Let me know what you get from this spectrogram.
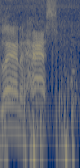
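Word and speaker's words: Lannahechee: trout you mean the lanahashi river no no no no no the the lana hatchy it runs right near here yeah but it's pronounced land has why is everything in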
